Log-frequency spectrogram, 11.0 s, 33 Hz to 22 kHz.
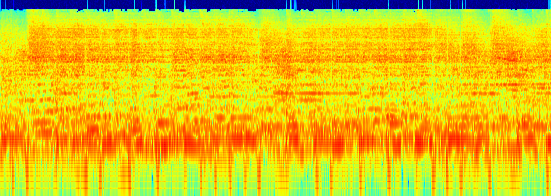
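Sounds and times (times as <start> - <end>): electric guitars sustained notes: 0.0 - 11.0
steady drum beat: 0.0 - 11.0.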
